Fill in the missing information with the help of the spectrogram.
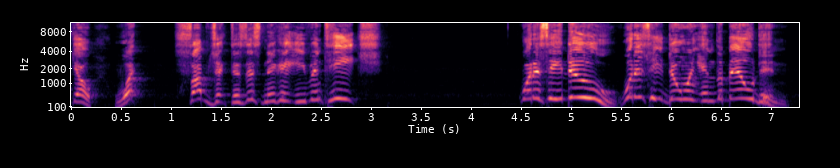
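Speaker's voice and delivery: high-pitched, indignant questioning; exasperated disbelief. Acted. Streamer voicing questions nobody asked the teacher, exasperated. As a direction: demand answers, voice pushed way up.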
